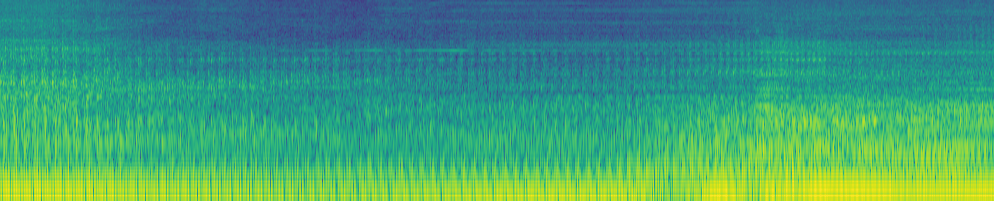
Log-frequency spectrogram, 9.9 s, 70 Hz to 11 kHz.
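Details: Bobcat T595 skid steer with Doosan diesel held at cold idle: heavy lumpy idle with a steady low knock, still missing on a cylinder, heavy white smoke and fuel smell; probably an injector stuck open; can't run under hydraulic load.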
